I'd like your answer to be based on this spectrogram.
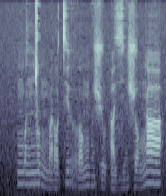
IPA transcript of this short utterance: ŋʷ ɜ˦ ŋ͡ǀ u˦˨ ŋʷ a˨ ɾ ɔ˨ tʲ u˦ r ɔ˨˦ ŋʷ a̤˦ ʃ u˨ ʔ a˨ zʲ a̤˨˦ ʃ ɔ˨ ŋ a˦

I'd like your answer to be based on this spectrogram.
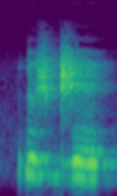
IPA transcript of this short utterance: ɗ ɨ ʒ d͡ʒ e

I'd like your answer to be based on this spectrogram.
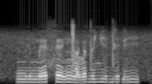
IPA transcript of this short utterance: m i˩ m e˩˧˩ s e˧˩˧ ŋ͡ǀ ə˩ l ɵ˧ d ə˧ ʎ i˧˩˧ d i˩˧˩ ɗ i˩˧˩

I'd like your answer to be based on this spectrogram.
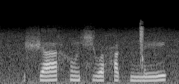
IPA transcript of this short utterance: ʃ a h õ ɕ o ħ ʌ k ŋ͡ǀ e

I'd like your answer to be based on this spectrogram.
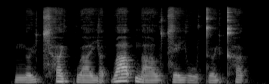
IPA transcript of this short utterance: n̪ ɵ˨˥ ɥ t͡sʰ ɐ˥ j kʷ aː˨ j ɐ˨ t̚ w aː˥ p̚ n̪ aː˧ w t͡s e˧ j uː˨˩ t̪ ɵ˨˧ ɥ kʰ ɐ˧ k̚

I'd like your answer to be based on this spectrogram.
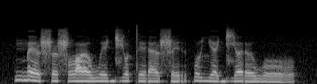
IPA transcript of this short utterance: m ɛ ʂ ɜ ʂ lˠ ɜ w e d͡ʑ o t e ɾ æ ʂ e r p o ʎ ɛ d͡ʑ ɜ ɾ ə w o

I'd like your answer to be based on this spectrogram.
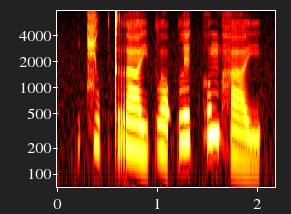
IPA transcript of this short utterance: t͡ɕ u˨˩ k̚ t r aː˨˩ j p l ɔ˨˩ ʔ p l e˦˥ k̚ h o˥˩ m h a˨˩ j

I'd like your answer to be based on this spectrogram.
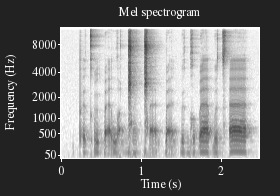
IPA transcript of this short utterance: pʼ ø kʼ ũ k͡p æ̰ w ɑ̰ ɡ͡ǁ æ ǁ æ̰ k͡p æ̰ k͡p ʉ ɡ o ɓ æ ɓ ɵ t͡sʼ æ

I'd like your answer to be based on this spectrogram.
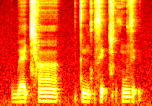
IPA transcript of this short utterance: b ɛ˨ t͡ɕʰ ã˦ | t ĩ˨ ɡ ʊ˦ ʔ sʰ ḛ˦˨ ɪ̯ t͡ɕ ʊ˦ ʔ θ ũ˦ z ɪ˦ ʔ

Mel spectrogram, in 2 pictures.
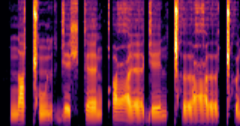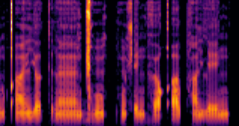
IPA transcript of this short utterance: n a ǁ ũ r ɡ e ʃ k ɛː ŋ qʼ œ ʕ ɛː ɡ eː n ǁʰ əː ʕ əː ǁʰ ɵ n qʼ ɛ̃ː j əː k r ɛ̃ː ɡ͡ǁ ũː k pʰ ũ ʃ ɾ e ŋ ɦ œ qʼ əː pʰ ã j l e ŋ

